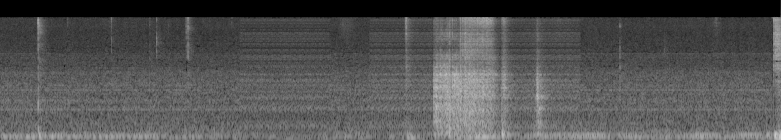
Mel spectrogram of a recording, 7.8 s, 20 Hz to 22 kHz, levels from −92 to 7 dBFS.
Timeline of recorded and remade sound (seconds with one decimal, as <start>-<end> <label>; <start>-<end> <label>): 0.0-2.4 recorded; 2.4-3.3 remade; 3.3-3.7 recorded; 3.7-5.8 remade; 5.8-7.8 recorded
